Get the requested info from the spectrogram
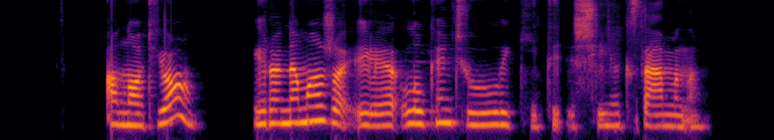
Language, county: Lithuanian, Kaunas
